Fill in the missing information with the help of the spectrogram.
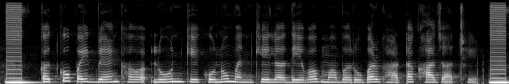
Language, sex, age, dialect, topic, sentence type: Chhattisgarhi, female, 41-45, Western/Budati/Khatahi, banking, statement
